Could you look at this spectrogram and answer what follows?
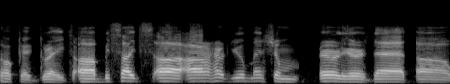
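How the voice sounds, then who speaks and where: A man with a Portuguese accent speaks at medium pitch with fairly even intonation, in a dry, close sound with no echo over a quiet background. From Puerto Rico, Brazilian family. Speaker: prospective broker asking questions. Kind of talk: Q&A on video call. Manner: halting, many fillers.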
